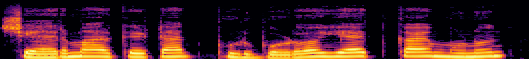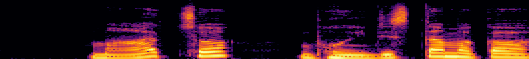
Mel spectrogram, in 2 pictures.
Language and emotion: Goan Konkani, fearful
